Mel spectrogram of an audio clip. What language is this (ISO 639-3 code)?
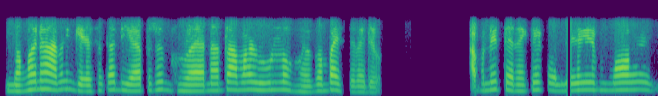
asm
